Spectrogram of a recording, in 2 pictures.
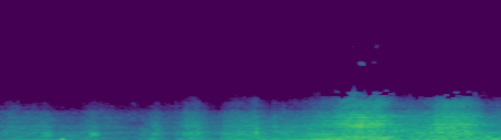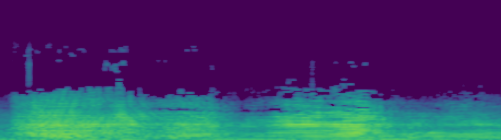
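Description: Snowmobile engine running at high revs. It is faint and wavering at first, then grows much louder from about three seconds in as the machine comes closer, holding a steady pitch with swells in loudness.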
